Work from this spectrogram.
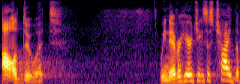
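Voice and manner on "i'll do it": begrudging, grudging, reluctant tone. Speaker demonstrates the tone people use when agreeing to do something, grudging tone. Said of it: "Ever said that with that tone of voice?".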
